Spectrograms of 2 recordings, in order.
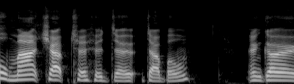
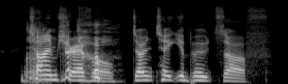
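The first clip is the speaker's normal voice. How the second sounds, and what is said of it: Imitates another person's accent. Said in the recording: “That's my accent. ... Sounds pretty accurate to me. It sounds just like you.”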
